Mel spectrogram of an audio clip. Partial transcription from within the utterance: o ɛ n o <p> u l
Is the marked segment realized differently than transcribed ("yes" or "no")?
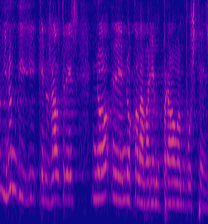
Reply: yes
